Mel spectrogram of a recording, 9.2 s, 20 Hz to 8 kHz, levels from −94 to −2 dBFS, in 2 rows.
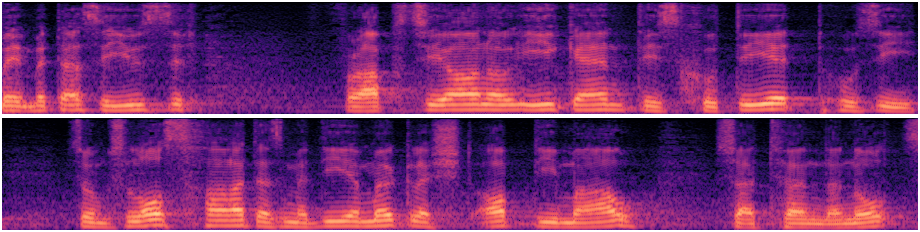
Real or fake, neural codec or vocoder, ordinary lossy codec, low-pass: fake; codec, 16 kHz, 0.4 kbps, LongCat-Audio-Codec; none; none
